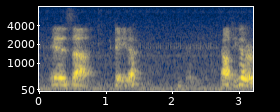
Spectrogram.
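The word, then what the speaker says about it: βῆτα: As a beta or beta? Beta. With a long name like pronounce it.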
